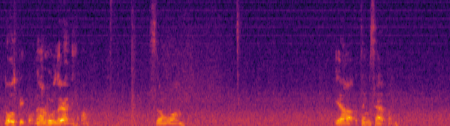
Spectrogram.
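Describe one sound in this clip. An elderly woman speaks calmly and cheerfully close by, with pauses.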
